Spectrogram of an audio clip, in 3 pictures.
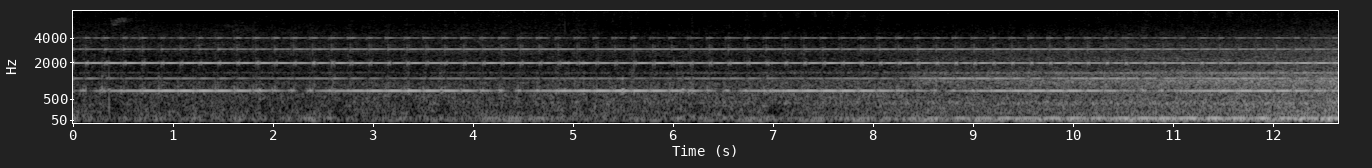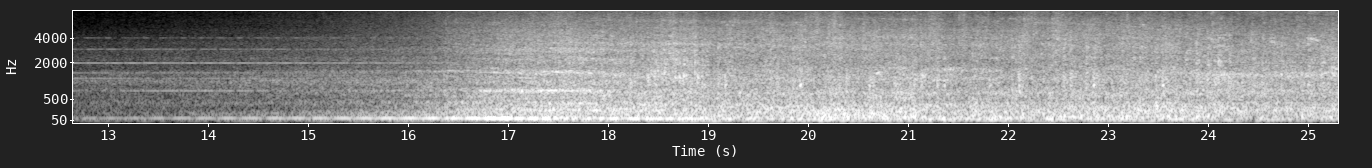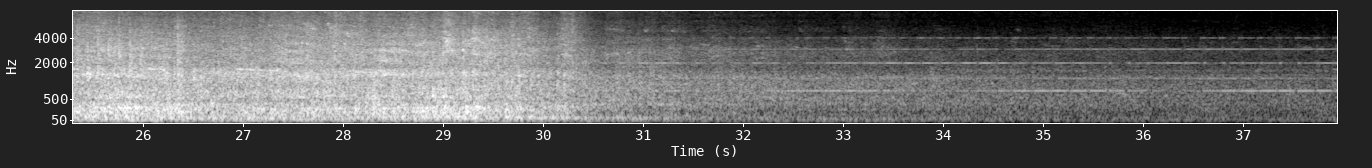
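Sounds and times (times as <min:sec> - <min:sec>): crossing warning bell ringing: 0:00.0 - 0:37.9
locomotive low drone: 0:08.0 - 0:37.9
train wheels clattering over joints: 0:16.7 - 0:32.3.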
